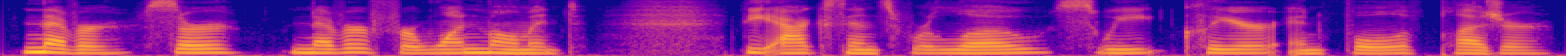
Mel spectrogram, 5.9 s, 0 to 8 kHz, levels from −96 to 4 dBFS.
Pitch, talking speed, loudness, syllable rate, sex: 185 Hz, 165 wpm, -20 LUFS, 4.9 syllables/s, female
